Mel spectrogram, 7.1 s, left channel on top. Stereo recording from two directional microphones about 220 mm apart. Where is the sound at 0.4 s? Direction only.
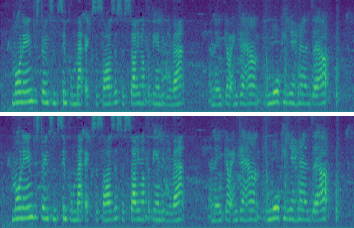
15° right (ahead or behind).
